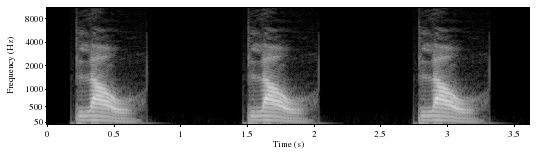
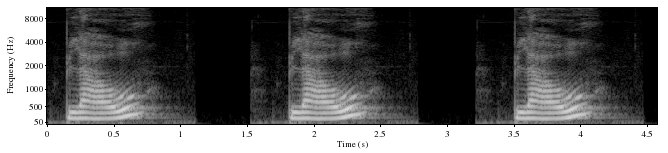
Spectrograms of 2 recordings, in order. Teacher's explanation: El austríaco promedio nos lo va a decir como más largo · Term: la prolongación del diptongo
